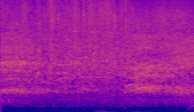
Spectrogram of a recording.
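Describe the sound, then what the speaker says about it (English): Loud wrestling arena crowd at a live WWE Monday Night RAW broadcast, a continuous roar of cheering that swells slightly near the end, with no single voice standing out. "Yes, the crowd is still loud."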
